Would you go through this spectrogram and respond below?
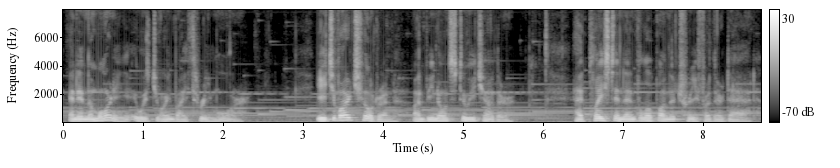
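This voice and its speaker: A man reading a sentimental story aloud as scripted narration, in a measured, expressive storytelling manner. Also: on the low side. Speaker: story reader.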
